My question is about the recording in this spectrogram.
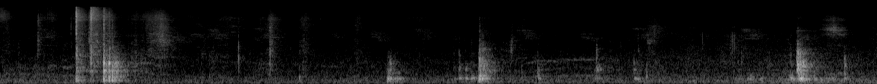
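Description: Irregular knocks and clatters of steel pins and wooden parts being handled on a wooden lever-driven block press, as the pins are pulled to release the compressed block. The loudest cluster of knocks comes about a second in.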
